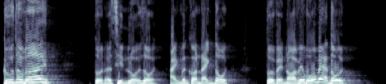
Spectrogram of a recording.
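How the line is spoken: Wailing, crying. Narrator (Vietnamese): gào khóc

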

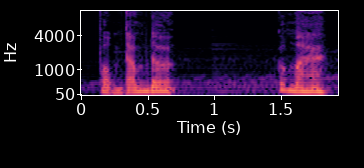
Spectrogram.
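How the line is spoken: Trembling voice. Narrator (Vietnamese): Diễm run run nói ra

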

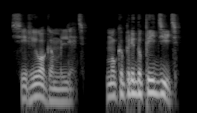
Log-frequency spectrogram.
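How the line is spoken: Growled. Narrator (Russian): рыкнул я на него

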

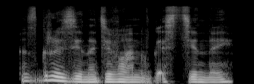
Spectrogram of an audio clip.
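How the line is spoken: Lazy. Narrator (Russian): лениво заметил Рид

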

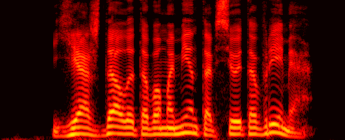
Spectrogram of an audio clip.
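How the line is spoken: Malicious young man. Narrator (Russian): злобно произнес парень

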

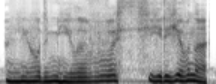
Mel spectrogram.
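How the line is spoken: Hateful moan. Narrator (Russian): с ненавистью простонала Дарья

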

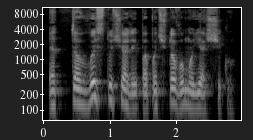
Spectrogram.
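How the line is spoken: Surprised mutter. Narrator (Russian): У него был удивленный вид, и Элли пробормотал

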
